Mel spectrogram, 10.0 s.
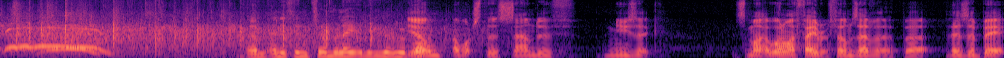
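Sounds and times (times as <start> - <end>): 
whoop or whistle: 0.0 - 1.1
crowd applauding: 0.0 - 5.3
speech: 2.4 - 6.6, 7.4 - 10.0.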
